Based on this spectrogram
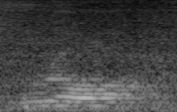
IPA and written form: ɹɔː (raw)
